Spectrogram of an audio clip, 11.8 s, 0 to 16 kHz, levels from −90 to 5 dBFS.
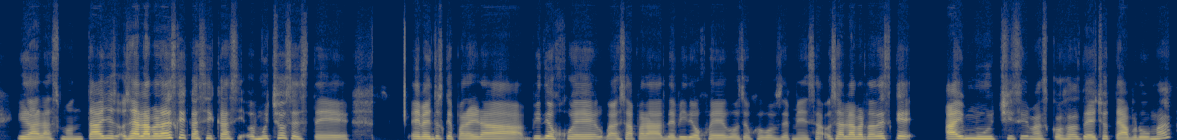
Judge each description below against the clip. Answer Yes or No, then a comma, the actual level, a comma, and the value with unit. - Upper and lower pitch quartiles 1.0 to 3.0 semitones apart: No, average, 3.5 semitones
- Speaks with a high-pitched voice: Yes, high, 215 Hz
